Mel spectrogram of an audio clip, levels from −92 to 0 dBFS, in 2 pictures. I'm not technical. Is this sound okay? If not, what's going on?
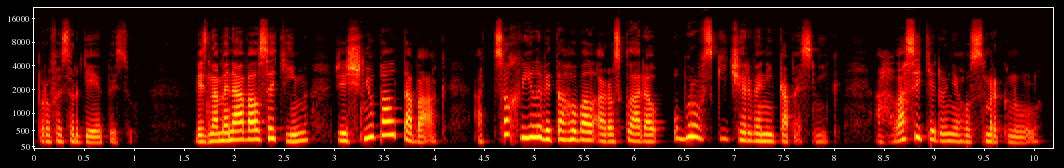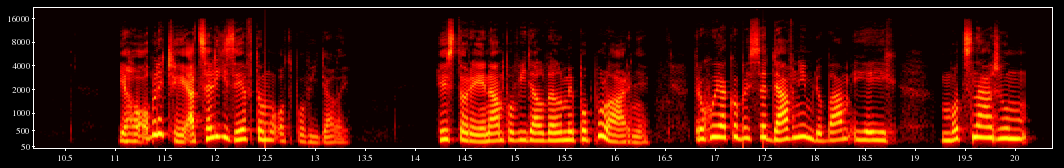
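No. The speech briefly sounds quieter at 8.95 to 9.31 s, 12.48 to 12.92 s and 17.26 to 17.46 s, most likely because one channel drops out. Unlike a full dropout, the sound never goes silent. It just sags, then snaps back.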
